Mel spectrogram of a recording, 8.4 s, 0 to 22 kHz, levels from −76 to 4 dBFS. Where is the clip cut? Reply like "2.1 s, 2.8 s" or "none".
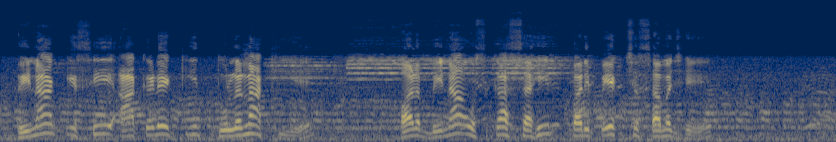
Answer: none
